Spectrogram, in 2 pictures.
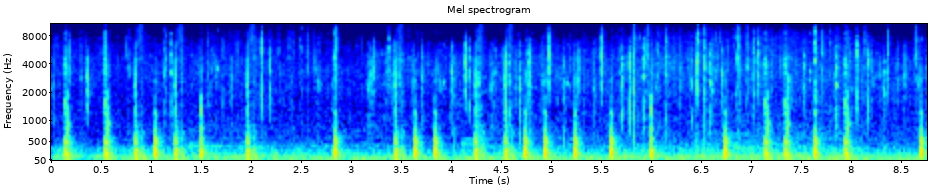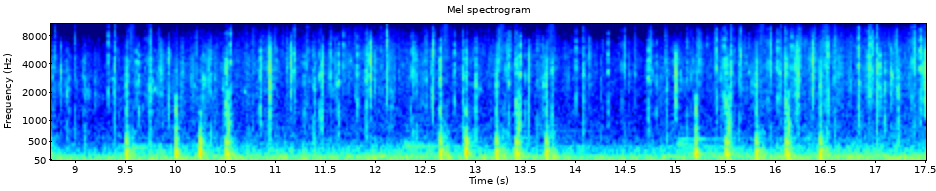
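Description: Wooden blocks are placed with sharp knocks.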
